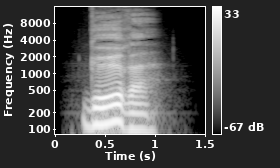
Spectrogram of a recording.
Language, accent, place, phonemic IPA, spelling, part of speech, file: German, Germany, Berlin, /ˈɡøːʁə/, Göre, noun, De-Göre.ogg
- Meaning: cheeky young child, brat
